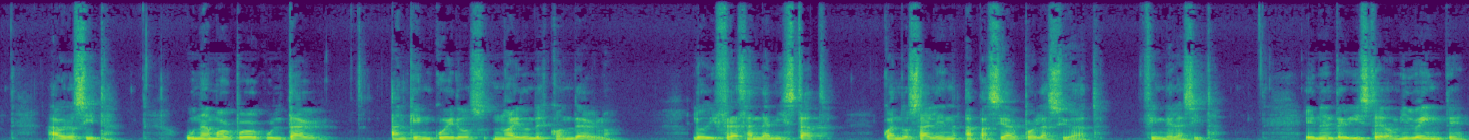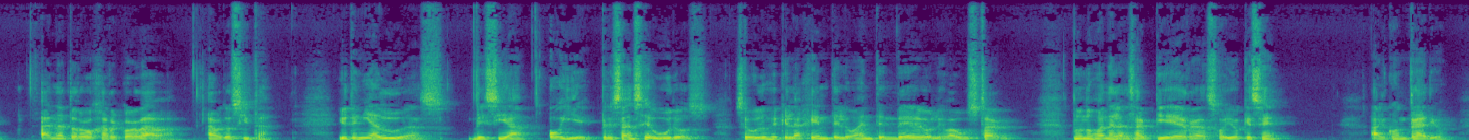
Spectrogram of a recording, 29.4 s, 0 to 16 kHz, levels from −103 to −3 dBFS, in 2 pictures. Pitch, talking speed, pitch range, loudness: 100 Hz, 145 wpm, 90-115 Hz, -19 LUFS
